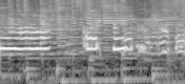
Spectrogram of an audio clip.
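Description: Hunting dogs bark, yip and whine in an excited, overlapping chorus while running rabbits in eastern Kentucky, loud and close with steady back-and-forth calls.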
